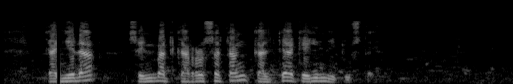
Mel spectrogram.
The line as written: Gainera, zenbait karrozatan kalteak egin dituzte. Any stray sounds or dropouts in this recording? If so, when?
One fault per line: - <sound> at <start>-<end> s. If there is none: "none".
- dropout at 0.6-0.6 s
